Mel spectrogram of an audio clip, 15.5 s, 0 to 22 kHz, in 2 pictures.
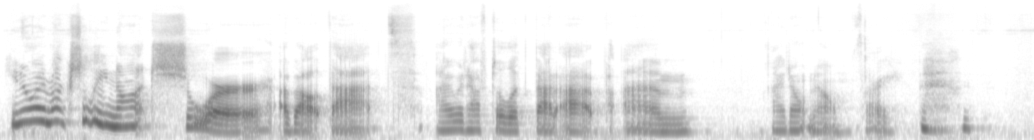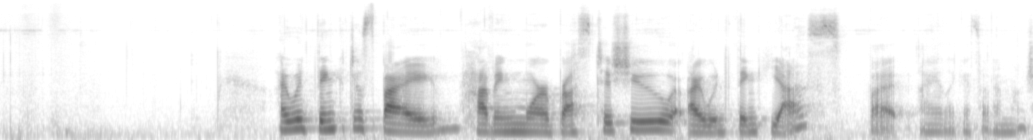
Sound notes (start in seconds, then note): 7.8 chuckles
